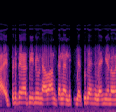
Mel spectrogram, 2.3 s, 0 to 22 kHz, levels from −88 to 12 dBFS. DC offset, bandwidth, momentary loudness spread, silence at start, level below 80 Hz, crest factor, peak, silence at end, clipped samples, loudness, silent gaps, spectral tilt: under 0.1%; 7.8 kHz; 3 LU; 0 s; -54 dBFS; 12 dB; -4 dBFS; 0 s; under 0.1%; -17 LUFS; none; -4.5 dB/octave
